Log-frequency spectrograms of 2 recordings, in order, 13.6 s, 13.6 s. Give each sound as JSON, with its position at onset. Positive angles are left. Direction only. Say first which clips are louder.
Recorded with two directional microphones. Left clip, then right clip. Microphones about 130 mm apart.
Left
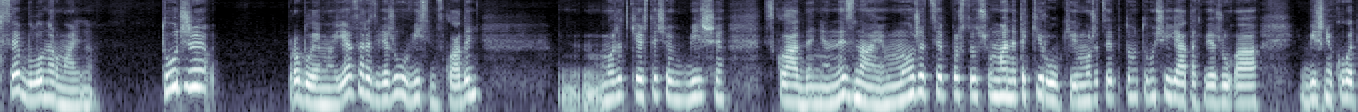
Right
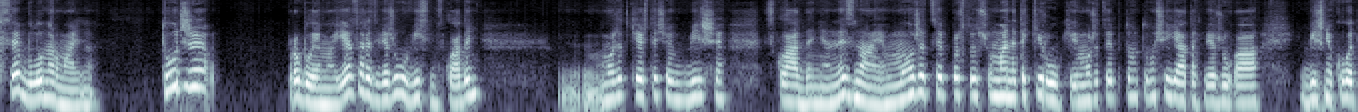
{"t": 0.0, "sound": "speech", "louder": "right 1 dB", "side_deg": 25}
